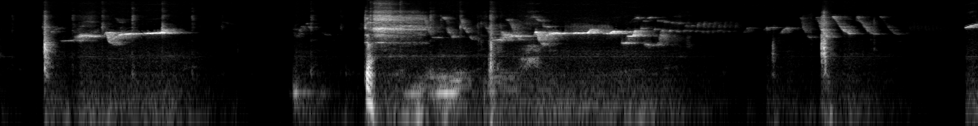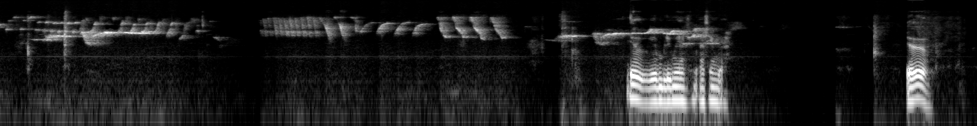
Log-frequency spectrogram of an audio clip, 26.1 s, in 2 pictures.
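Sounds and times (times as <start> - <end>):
songbird chirping and warbling: 0.7 - 3.2, 3.9 - 25.3.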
